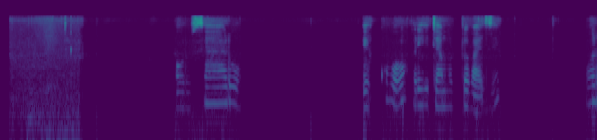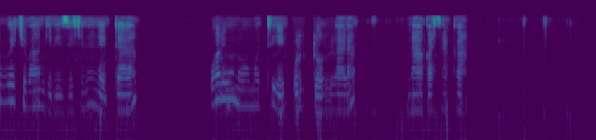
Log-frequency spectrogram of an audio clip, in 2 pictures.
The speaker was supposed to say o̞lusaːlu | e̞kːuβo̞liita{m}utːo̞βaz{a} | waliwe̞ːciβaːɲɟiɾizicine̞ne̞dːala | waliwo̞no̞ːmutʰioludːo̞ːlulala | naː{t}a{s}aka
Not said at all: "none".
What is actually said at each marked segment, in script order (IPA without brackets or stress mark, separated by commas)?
m, i, k, s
